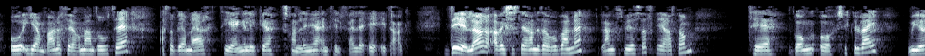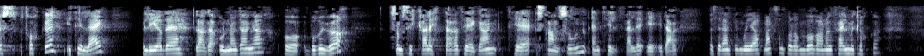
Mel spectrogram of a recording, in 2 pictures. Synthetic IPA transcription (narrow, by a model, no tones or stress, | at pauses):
ɔjæʁnbɑːnəføːʁəmɛɑnd̪ʁəuːʁt̪ʰɪ | ʔɑt̪̚d̪ɛːblɪʁmæːʁt̪ʰɪljɛŋːəlɪɡəst̪ʁɑnlɪnjəɛ̰nt̪ʰɪlfɛlːə̰ʔɛʔɪ̰d̪ɑ̰ːɡ | d̪eːləʁɑ̰ʋɛksɪst̪eːʁɑnəd̪oːʋəʁbɑːnəlɑŋsmɪøːsəskɑjæːʁɑsd̪ɔm | t̪ʰɛɡɔŋɔsʏkːəlʋæɪ | mɪøːst̪ʰʁɔkːəɪ̰t̪ʰɪlːɛɡ | b̥liʁd̪ɛlɑːɡɑ̰ʔʊnːəʁɡɑŋːɑʁʔɔbʁʉːəʁ | sɔmsɪkʁəlɛt̪ːɑʁət̪ʰɪlɡɑŋt̪ʰɪlst̪ʁɑnːsuːln̩ɛnt̪ʰɪlfɛ̰lə̰ʔɛʔɪ̰d̪ɑ̰ːɡ | pʰɾɛsɪd̪ɛnt̪ɛɡmɔjæːʁəɔpmæʁksɔmpʰɔd̪ɛmɔʋæːʁənuːɡəfæɪlmɛkʰlɔkːə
